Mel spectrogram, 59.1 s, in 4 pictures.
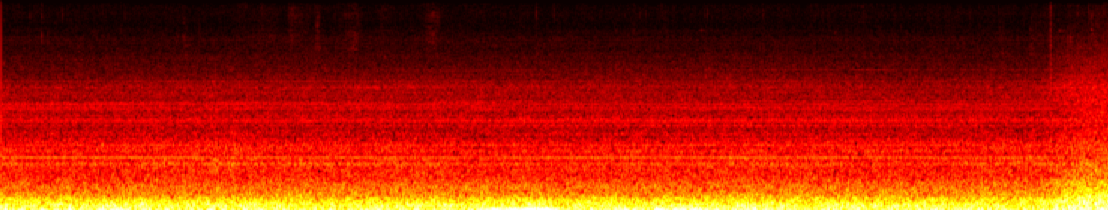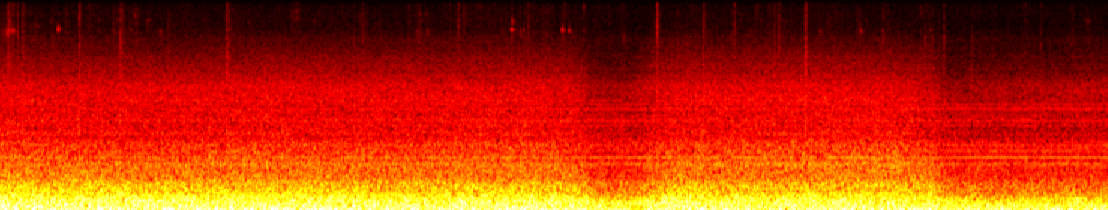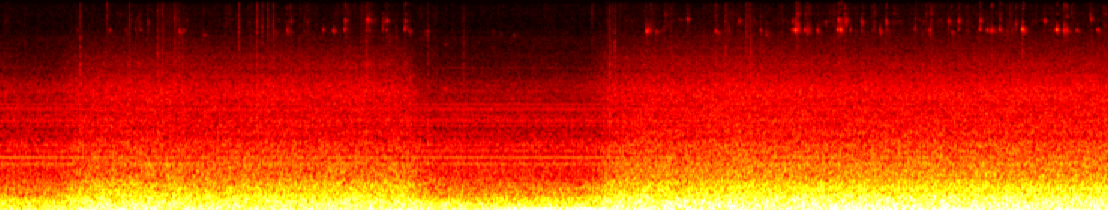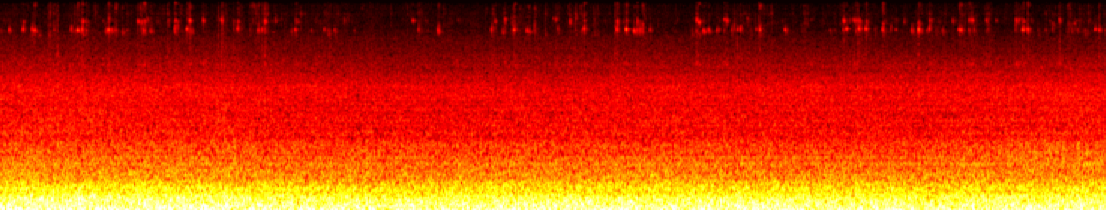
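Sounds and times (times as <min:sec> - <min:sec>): faint motor whine: 0:00.0 - 0:59.0
rushing air: 0:13.8 - 0:27.6, 0:30.1 - 0:35.5, 0:37.2 - 0:59.0.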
